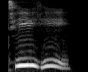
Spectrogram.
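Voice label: "tee hee", British English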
